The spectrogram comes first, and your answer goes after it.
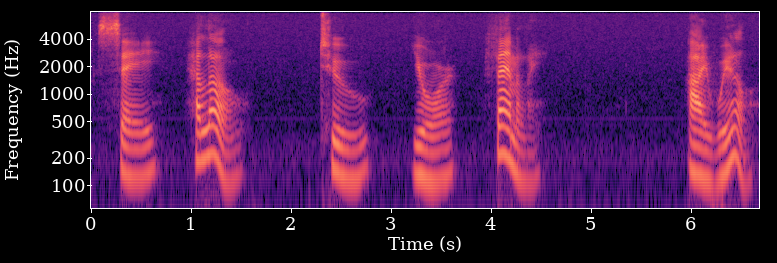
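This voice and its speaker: Super slow english drill voice, says each word on its own with gaps, mid pitch. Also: expressive, darkish tone, lo-fi sound. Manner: deliberate, pausing after each word. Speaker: English teacher.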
